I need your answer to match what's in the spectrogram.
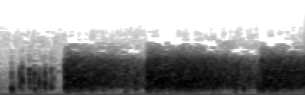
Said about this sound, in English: He fired several more shots over his shoulder while retreating at top speed. His bullets glanced off the rock, kept the gunmen from exposing themselves to shoot back.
